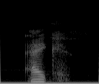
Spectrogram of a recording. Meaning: 1. oak tree (tree of the genus Quercus) 2. oak wood
- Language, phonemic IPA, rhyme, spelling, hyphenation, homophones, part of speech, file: Dutch, /ɛi̯k/, -ɛi̯k, eik, eik, ijk, noun, Nl-eik.ogg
